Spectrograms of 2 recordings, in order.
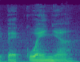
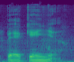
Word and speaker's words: pequeña: So don't try to pronounce that U. Don't say pequeña, it's pequeña.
